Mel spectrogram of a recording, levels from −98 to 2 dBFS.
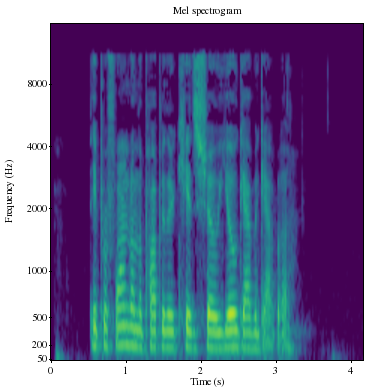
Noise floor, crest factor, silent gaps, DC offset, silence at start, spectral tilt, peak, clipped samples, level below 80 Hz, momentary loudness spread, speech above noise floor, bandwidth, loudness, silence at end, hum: -70 dBFS; 20 dB; none; under 0.1%; 0.1 s; -5 dB/octave; -6 dBFS; under 0.1%; -60 dBFS; 12 LU; 48 dB; 11.5 kHz; -23 LUFS; 0.95 s; none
